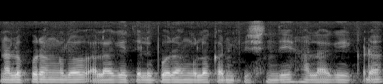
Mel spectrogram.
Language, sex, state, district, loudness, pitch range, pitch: Telugu, male, Andhra Pradesh, Sri Satya Sai, -18 LUFS, 105-110 Hz, 105 Hz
